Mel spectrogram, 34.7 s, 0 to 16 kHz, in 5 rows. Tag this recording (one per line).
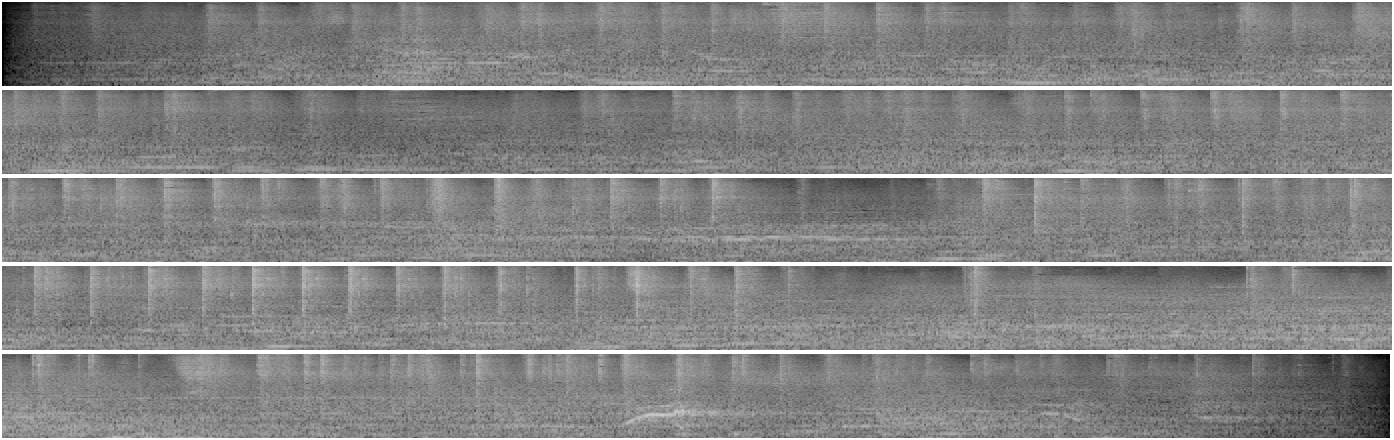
people
speech
museum
noise
ai09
